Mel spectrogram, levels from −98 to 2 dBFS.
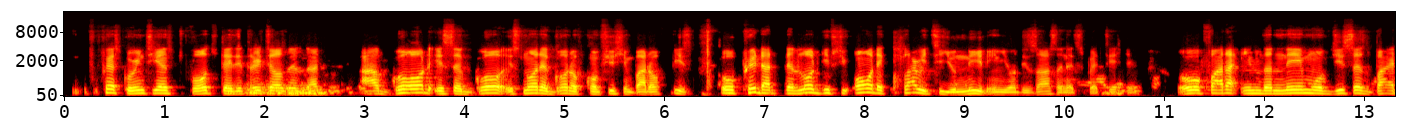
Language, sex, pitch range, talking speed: English, male, 145-175 Hz, 210 wpm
